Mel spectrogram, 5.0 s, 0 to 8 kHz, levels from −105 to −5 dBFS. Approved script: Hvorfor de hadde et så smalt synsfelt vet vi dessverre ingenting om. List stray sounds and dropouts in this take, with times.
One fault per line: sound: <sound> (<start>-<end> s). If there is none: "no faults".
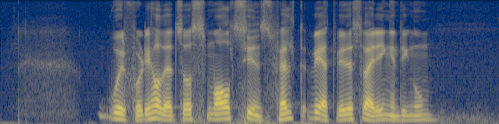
no faults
